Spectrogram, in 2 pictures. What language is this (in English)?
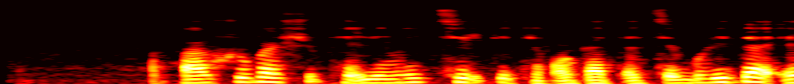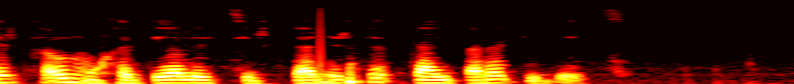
Georgian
